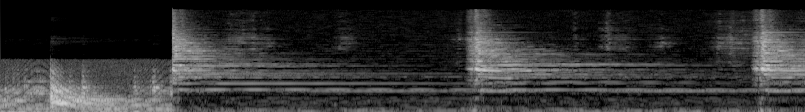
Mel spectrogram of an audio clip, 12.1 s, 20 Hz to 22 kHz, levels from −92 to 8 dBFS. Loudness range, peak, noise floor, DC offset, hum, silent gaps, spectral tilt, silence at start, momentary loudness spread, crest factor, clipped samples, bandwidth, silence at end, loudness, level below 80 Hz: 18 LU; 0 dBFS; -50 dBFS; under 0.1%; none; none; -2.5 dB/octave; 0 s; 25 LU; 24 dB; under 0.1%; 16 kHz; 0 s; -19 LUFS; -48 dBFS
